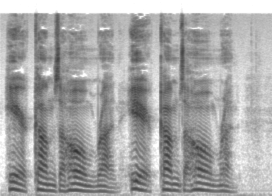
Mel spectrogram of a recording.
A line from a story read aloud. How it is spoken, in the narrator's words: His class began to chant softly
